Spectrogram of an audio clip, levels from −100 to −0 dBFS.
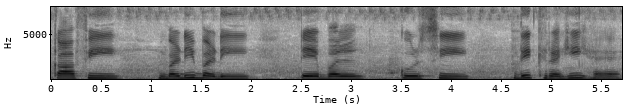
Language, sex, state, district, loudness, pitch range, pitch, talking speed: Hindi, female, Haryana, Charkhi Dadri, -15 LUFS, 220-240 Hz, 230 Hz, 85 wpm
